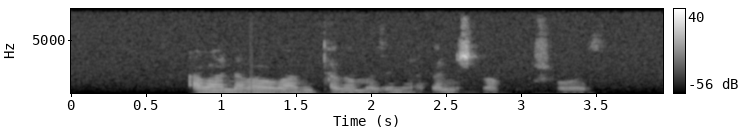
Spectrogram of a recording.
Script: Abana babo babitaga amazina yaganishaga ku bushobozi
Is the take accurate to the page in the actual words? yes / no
yes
